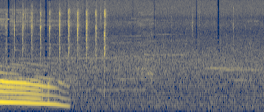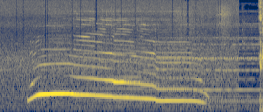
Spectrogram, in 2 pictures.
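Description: A wolf's long, sliding howl rises and falls, answered by people howling back; the calls come in two loud, drawn-out waves separated by a quieter stretch of ambient noise.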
